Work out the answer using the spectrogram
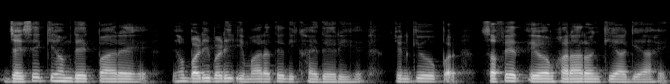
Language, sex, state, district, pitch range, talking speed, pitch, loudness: Hindi, male, Bihar, East Champaran, 125-140 Hz, 205 wpm, 135 Hz, -18 LUFS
